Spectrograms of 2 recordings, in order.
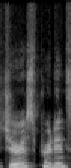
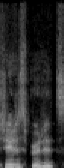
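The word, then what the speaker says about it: jurisprudence: Jurus Prudence instead of Judas Prudence.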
